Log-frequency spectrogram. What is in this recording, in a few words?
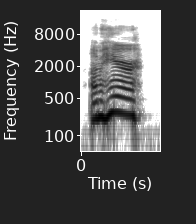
scenario join, teen girl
